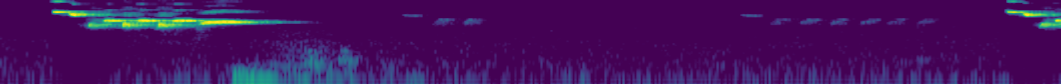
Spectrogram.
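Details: Rapid high twittering phrase with a clear whistled finish, then near silence with faint distant chirps before the song resumes.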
